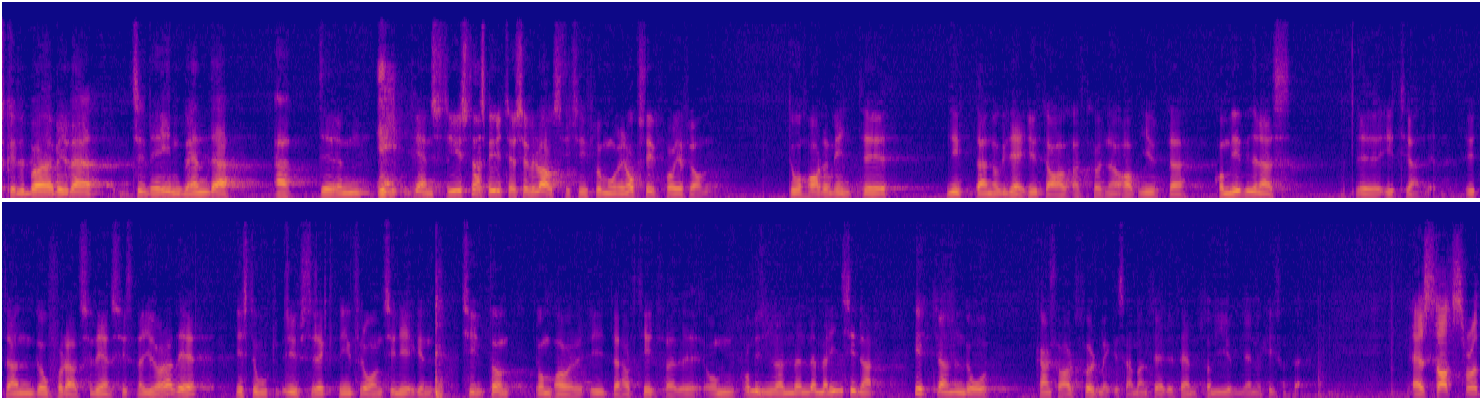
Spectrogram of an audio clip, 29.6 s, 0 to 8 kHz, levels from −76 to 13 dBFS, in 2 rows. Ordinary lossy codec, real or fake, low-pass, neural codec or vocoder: none; fake; 7.2 kHz; codec, 16 kHz, 0.8 kbps, ZipCodec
